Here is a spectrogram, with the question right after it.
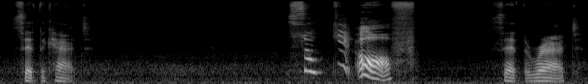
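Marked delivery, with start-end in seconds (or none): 2.9-4.2 high, loud squeaky rat; squeaky angry rat. Acted. Rat orders cat off.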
